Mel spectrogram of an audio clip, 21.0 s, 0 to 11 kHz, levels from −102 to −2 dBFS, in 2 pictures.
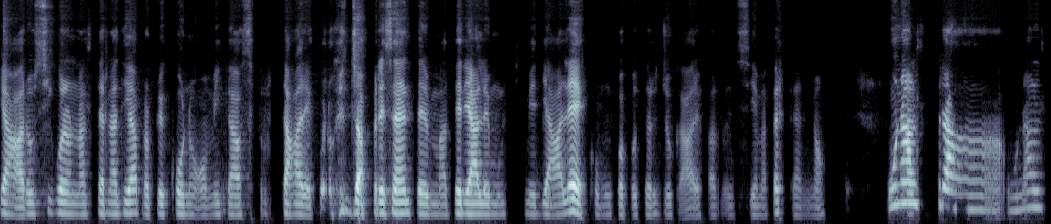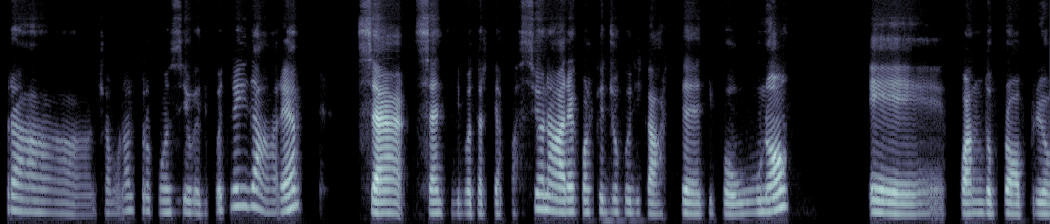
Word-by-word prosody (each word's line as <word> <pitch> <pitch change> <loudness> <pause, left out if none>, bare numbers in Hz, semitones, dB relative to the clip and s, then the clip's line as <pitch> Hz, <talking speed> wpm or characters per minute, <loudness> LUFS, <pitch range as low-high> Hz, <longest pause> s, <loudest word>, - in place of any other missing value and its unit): Chiaro, 150 -3 +1
sì, 155 +3 -11
quella 165 -2 +2
è - - -6
un'alternativa 155 +2 -2
proprio 145 0 -6
economica, 145 -1 -6
sfruttare 140 - -3
quello - - -7
che - - -7
è - - -9
già 180 - +8
presente 165 0 +4
nel 150 -1 -1
materiale 150 +1 +3
multimediale 150 +2 +4
e - - -28
comunque 145 -1 -14
poter 140 +1 -15
giocare, 140 -2 -14
farlo 140 0 -23
insieme, 135 -1 -19
perché 175 -3 -9
no? - - -20 0.6
Un'altra 255 -7 +3
un'altra 185 - -11
diciamo, 165 +2 -24
un - - -22
altro 200 -1 -16
consiglio 175 -1 -13
che 165 -1 -13
ti 160 - -30
potrei 265 +1 -9
dare, 220 -1 -4 0.5
se 165 -1 +4
senti 165 -1 -7
di 160 - -20
poterti 160 0 -12
appassionare, 185 +2 -2
qualche 180 +1 -10
gioco 180 0 -13
di 175 0 -20
carte 155 0 -6
tipo 155 -2 -8
Uno, 180 - 0 0.8
ehm, 155 -3 -3
quando 160 0 -4
proprio 160 0 -5
165 Hz, 135 wpm, -26 LUFS, 150-180 Hz, 0.8 s, già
